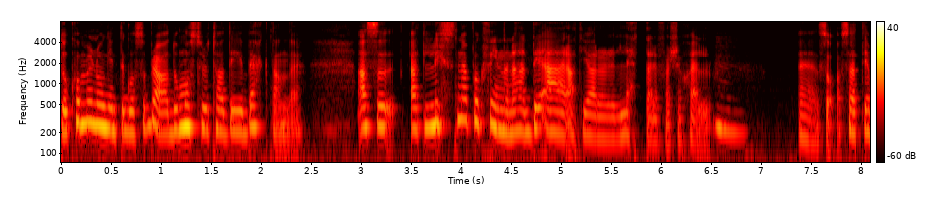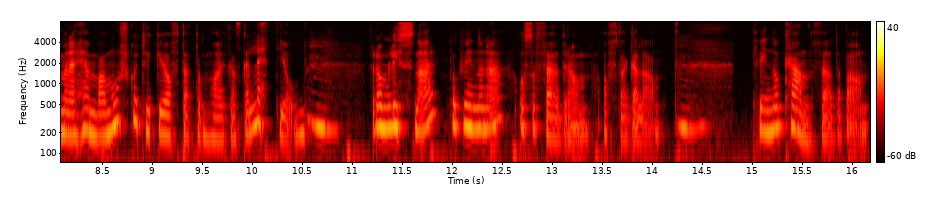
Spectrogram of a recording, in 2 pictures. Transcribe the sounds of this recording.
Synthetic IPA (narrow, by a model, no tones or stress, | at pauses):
d̪ɔkʰɔmːəɖɛnuːɡɪnt̪əɡoːsɔbɾɑːd̪ɔmɔst̪əd̪ɵt̪ʰɑːd̪ɛbɛakt̪a̰nd̪ə̰ | ʔalt̪sɔʔat̪lʏsnapʰɔkʰvɪnːʊɳad̪ɛʔæɾʔa̰t̪jœːɾad̪ɛlɛt̪ːaɾəfœʂɛjɧɛ̰lv | so̰ːsɔat̪jameːnaɾɦɛmːamʊʂkʊʈʰʏkːəjɔft̪at̪̚d̪ɔmɦaɾɛt̪̚ɡanskalɛt̪ːjɔ̰bːfœɖɔmlʏsnaɾpʰɔkʰvɪnːʊɳaɔsɔføːd̪əɖɔ̰mɔft̪aɡala̰nt̪ | kʰvɪnːʊɾkʰanfø̰ːd̪abɑ̰ːɳ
